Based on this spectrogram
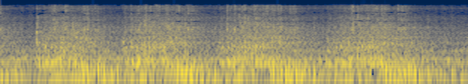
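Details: Honda Beat injection scooter CVT: rough, uneven clatter (klotok) over the running engine; the pulley bearing seat is loose from a bent shaft, so the CVT knocks.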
